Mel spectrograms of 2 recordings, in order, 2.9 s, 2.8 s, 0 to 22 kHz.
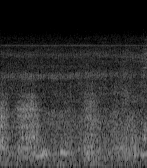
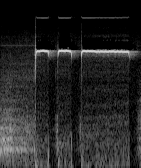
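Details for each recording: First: Vintage 1974 Mamod TE1A steam tractor on first steaming: chuffing hiss and rattle from the little engine with a brief high squeal under load from its loose drive belt. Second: Vintage 1974 Mamod TE1A live-steam miniature tractor on its first steaming test: three clean, shrill whistle blasts, two short then one long held two seconds, steady pitch; the steam whistle works properly.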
